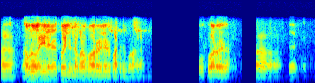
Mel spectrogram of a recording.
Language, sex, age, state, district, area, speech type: Tamil, male, 30-45, Tamil Nadu, Ariyalur, rural, conversation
